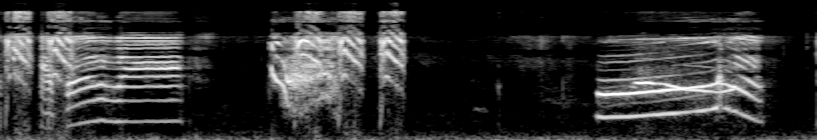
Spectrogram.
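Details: Pet Indian parrot, talking and kissing. A sustained tonal squawk with rich harmonics is followed by a broad, harsh screech. After a pause comes a loud wavering nasal call that falls at its close.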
